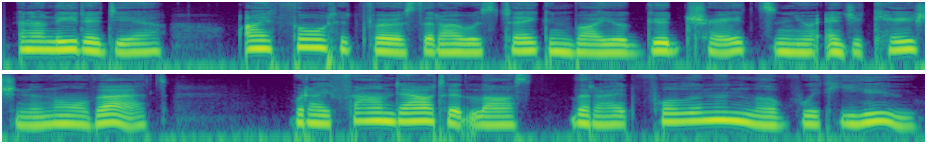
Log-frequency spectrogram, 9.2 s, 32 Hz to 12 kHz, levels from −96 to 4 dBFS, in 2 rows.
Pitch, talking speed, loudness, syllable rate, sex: 175 Hz, 225 wpm, -16 LUFS, 5.3 syllables/s, female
